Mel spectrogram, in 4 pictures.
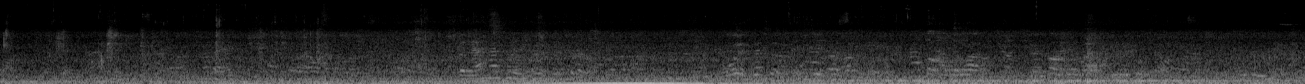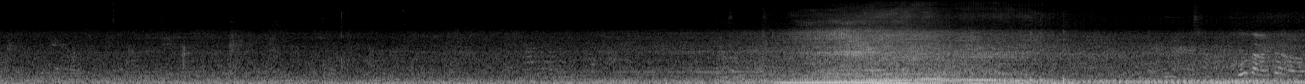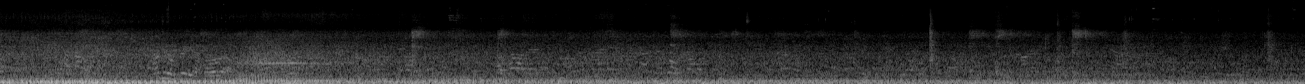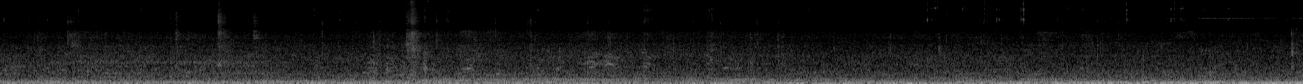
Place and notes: Tong’an St., Da’an Dist., Taipei City - walking in the Street
walking in the Street, Traffic Sound, Bird calls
